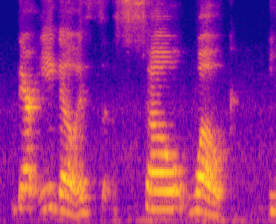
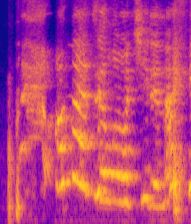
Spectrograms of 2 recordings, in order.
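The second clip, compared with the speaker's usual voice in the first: laughing; 8 semitones higher than usual. Real, not acted. Laughing at friend's tease.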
